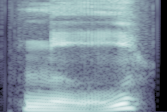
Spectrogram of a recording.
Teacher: Make sure your voice rises gently because this is the second tone.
